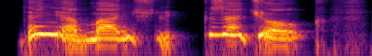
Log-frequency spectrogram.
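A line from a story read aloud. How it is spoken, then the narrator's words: Sniffling. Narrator (Russian): Яга кривым носом всхлипнула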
